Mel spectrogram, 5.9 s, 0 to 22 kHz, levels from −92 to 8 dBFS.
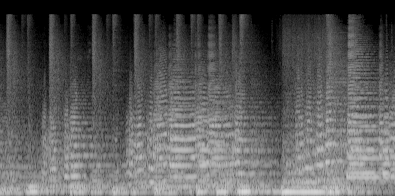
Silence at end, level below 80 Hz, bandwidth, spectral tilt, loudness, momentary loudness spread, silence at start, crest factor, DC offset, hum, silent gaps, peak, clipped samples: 0 s; -32 dBFS; 16 kHz; -6.5 dB/octave; -18 LUFS; 9 LU; 0 s; 16 dB; under 0.1%; none; none; -2 dBFS; under 0.1%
